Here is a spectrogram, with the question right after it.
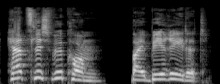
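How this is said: It is said in an angry tone.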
